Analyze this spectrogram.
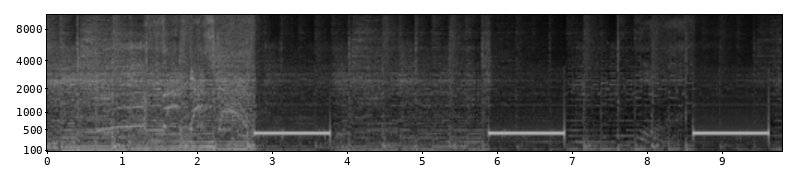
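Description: Telephone ringback tone as a call is placed: three steady, single-pitched beeps, each about a second long, separated by long, even gaps.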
